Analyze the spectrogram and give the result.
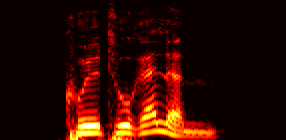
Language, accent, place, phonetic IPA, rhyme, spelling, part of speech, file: German, Germany, Berlin, [kʊltuˈʁɛləm], -ɛləm, kulturellem, adjective, De-kulturellem.ogg
- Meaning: strong dative masculine/neuter singular of kulturell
